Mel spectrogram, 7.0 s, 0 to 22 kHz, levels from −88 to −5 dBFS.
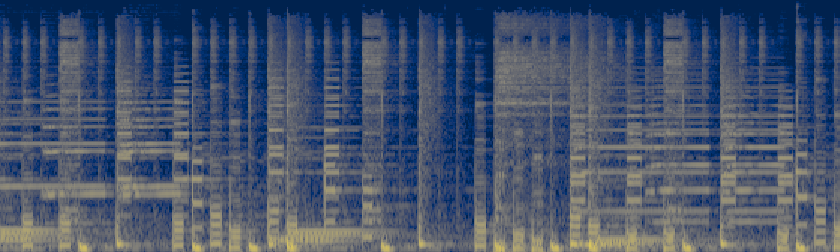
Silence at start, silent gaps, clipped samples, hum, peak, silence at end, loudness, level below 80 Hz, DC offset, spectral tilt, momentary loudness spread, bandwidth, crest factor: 0 s; none; under 0.1%; none; -12 dBFS; 0 s; -31 LUFS; -36 dBFS; under 0.1%; -4.5 dB/octave; 6 LU; 19.5 kHz; 18 dB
